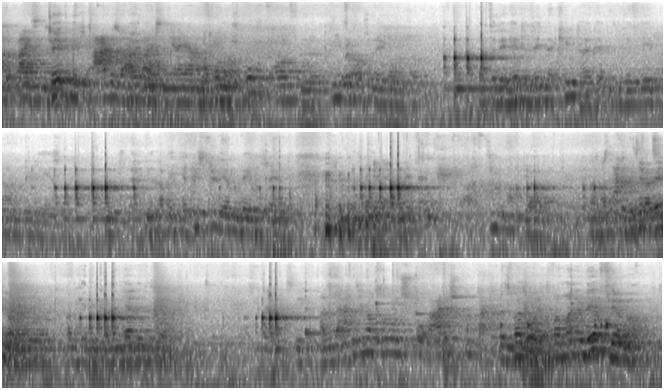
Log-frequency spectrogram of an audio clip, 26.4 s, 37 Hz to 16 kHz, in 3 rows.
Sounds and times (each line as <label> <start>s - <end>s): talking with interested listeners 0.0s - 26.4s
spontaneous jam session 5.6s - 6.9s
spontaneous jam session 9.1s - 26.4s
